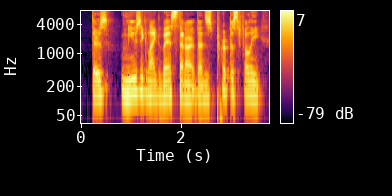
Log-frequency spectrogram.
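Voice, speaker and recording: On a very clean recording with a silent background, a man with a medium pitch speaks at a moderate pace in a German accent. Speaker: music reaction youtuber. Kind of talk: casual music reaction commentary. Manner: halting, many fillers and restarts.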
